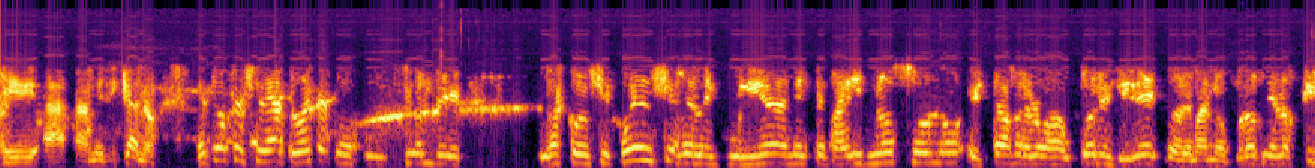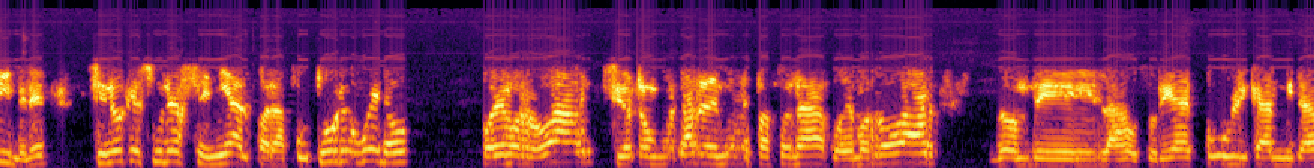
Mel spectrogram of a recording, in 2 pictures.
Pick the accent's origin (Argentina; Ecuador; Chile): Chile; yo creo que como chilenos, como sociedad, debemos sentirnos orgullosos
